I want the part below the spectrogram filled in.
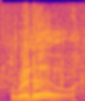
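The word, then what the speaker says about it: Renaud: I didn't have a chance to tell you the pronunciation of his mic name before the game. Mike, it's Renault.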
